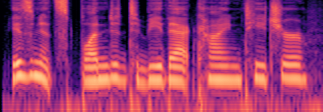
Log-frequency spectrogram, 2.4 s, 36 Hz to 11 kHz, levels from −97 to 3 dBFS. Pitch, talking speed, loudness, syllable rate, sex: 195 Hz, 200 wpm, -18 LUFS, 4.6 syllables/s, female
